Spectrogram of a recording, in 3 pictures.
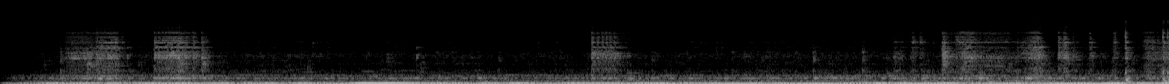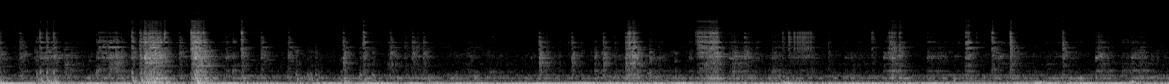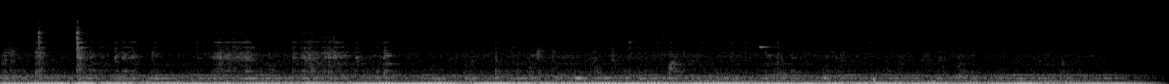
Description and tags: steelcable deck contact2
cable, boat, steel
